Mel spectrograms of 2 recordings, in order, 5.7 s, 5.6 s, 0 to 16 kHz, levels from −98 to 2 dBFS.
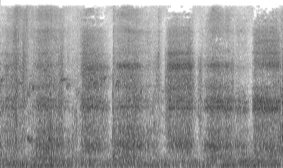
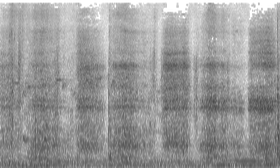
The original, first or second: second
